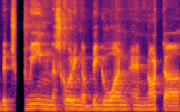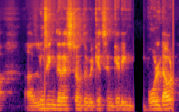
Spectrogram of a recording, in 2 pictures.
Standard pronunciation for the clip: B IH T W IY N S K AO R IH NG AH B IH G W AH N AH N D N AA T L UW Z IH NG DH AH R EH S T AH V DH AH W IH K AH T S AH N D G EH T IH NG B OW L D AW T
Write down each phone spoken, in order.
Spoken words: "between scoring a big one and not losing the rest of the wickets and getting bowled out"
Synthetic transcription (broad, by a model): B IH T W IY N S K AO R IH NG AH B IH G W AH N AH N D N AA T L UW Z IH NG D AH R EH S T AH V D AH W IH K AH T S AH N D G EH T IH NG B OW L D AW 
